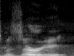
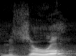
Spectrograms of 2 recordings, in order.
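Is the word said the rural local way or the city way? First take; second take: city; rural local. First: It is said the city slicker way. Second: It is said the rural local way. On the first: The speaker calls it wrong. "a city slicker who says Missouri" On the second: The speaker calls it right. "which is how you say it"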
